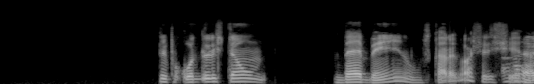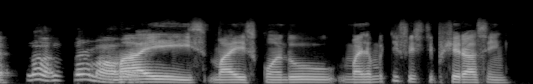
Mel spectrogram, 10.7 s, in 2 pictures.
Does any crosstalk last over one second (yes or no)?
no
